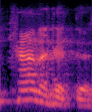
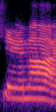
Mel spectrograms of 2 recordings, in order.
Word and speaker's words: CannaHitThis: So it's actually CannaHitThis. So like cannabis. Yeah, right. That's what, I'm just saying it wrong, like an idiot. I'm saying can I, and it's like no.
